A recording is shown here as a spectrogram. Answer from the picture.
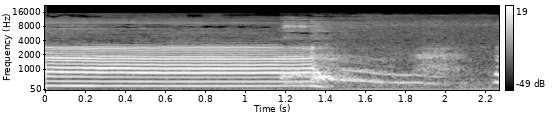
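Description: An adult's voice holding one long, steady note for over a second, then gliding down in pitch, a drawn-out playful call.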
